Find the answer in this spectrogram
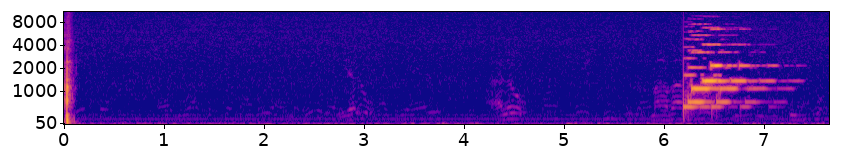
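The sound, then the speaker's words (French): After several seconds of near silence, a phone ringtone sounds for an incoming call from the speaker's mother: a short, bright melodic burst of electronic tones lasting about a second, fairly loud. “Bon, ma mère appelle. Un instant.”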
